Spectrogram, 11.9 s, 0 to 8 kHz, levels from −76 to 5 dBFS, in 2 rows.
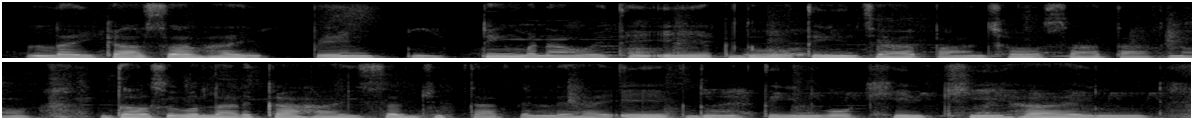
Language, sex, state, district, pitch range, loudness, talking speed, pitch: Hindi, female, Bihar, Vaishali, 180-190 Hz, -30 LUFS, 155 wpm, 185 Hz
